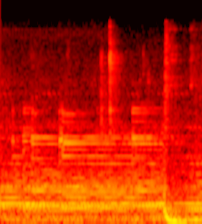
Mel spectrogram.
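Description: Background music: held guitar notes, with a drum beat coming in near the end.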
